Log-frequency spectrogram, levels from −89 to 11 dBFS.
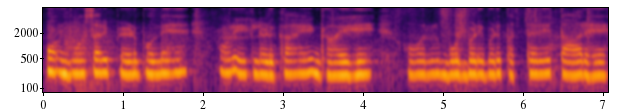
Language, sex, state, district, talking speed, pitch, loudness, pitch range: Hindi, female, Rajasthan, Jaipur, 170 wpm, 220 Hz, -16 LUFS, 210-225 Hz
